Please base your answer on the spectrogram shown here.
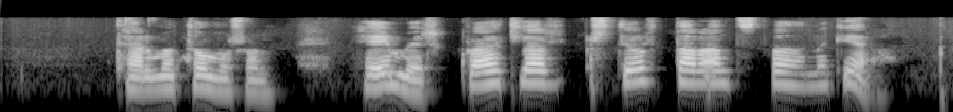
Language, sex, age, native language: Icelandic, female, 50-59, Icelandic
